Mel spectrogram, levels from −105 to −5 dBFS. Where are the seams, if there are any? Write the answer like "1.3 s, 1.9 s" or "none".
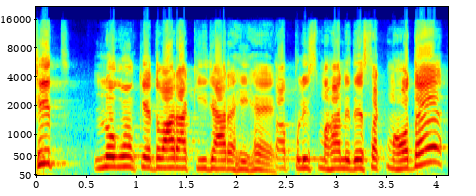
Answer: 2.5 s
